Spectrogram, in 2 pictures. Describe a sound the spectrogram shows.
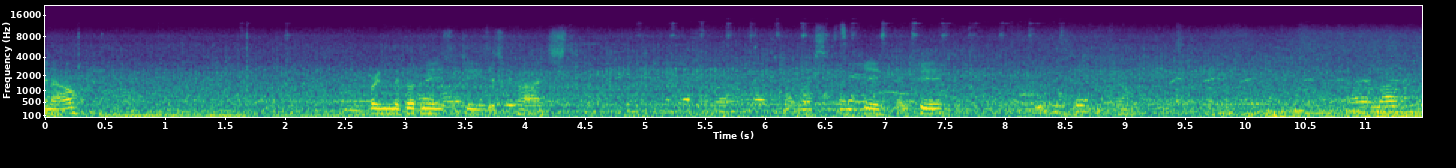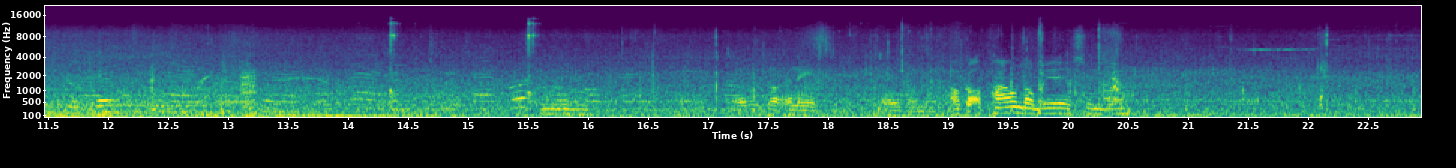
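Traffic rumbles past on a busy street outdoors.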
